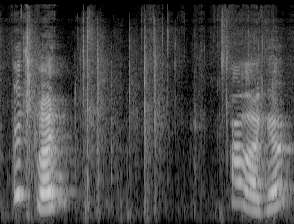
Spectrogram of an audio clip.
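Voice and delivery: talking while chewing; words round a bite of food; mouth full. Real, not acted. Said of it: "trying not to talk with my mouth open".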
